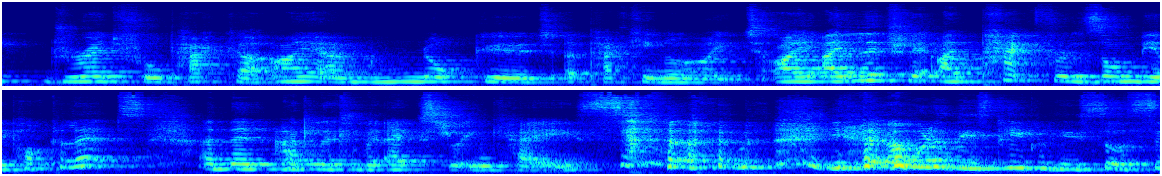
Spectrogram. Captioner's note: laughing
